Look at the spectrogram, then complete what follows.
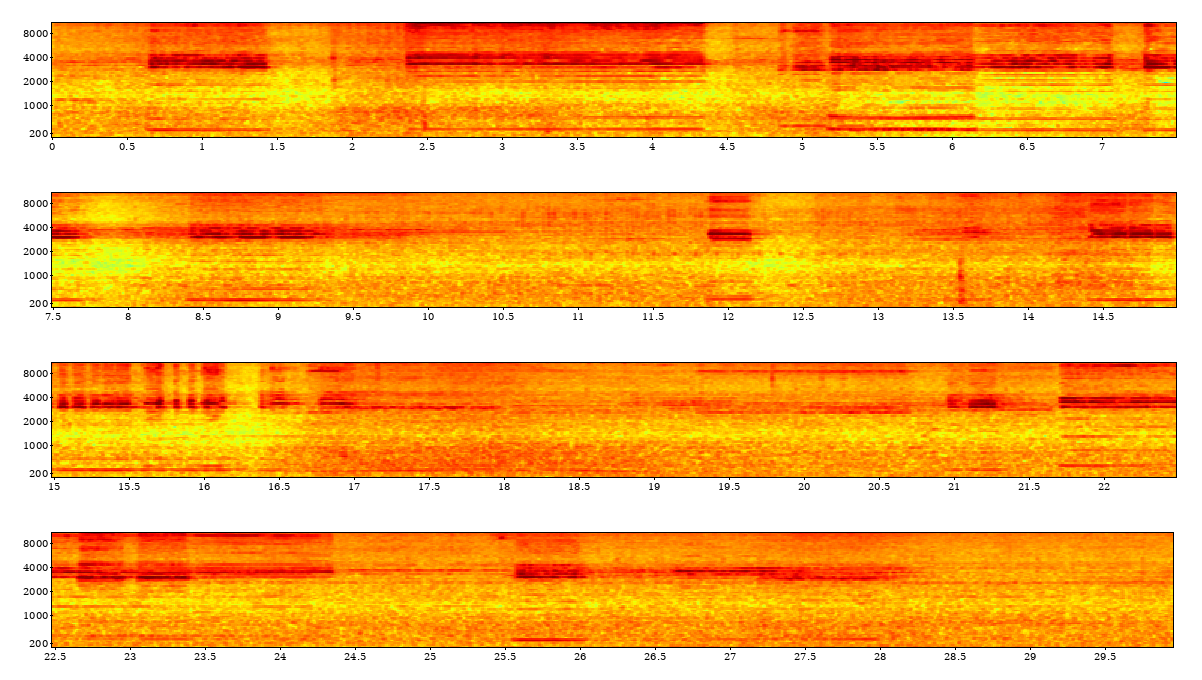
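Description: Dense city traffic with vehicle horns honking again and again: many separate blasts, some short toots and some held for a second or two, over a steady rumble of engines and tyres.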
